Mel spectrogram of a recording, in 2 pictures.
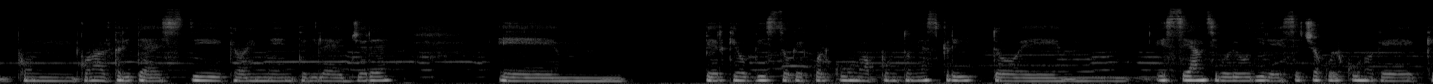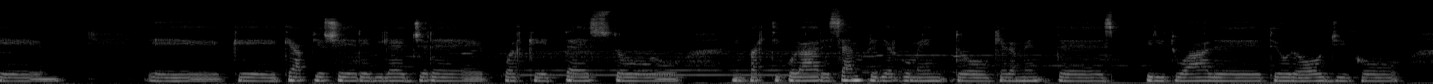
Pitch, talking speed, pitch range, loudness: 165 Hz, 100 wpm, 155-180 Hz, -41 LUFS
